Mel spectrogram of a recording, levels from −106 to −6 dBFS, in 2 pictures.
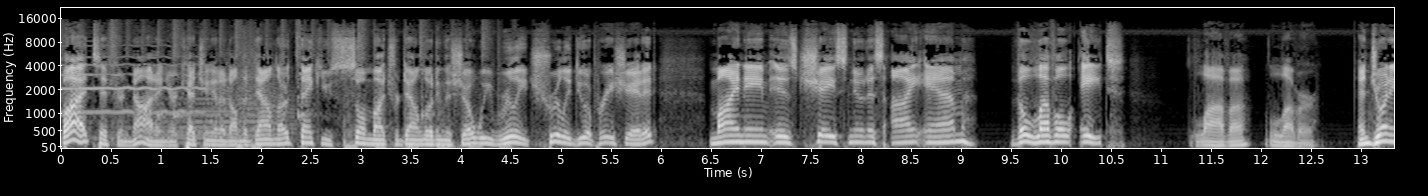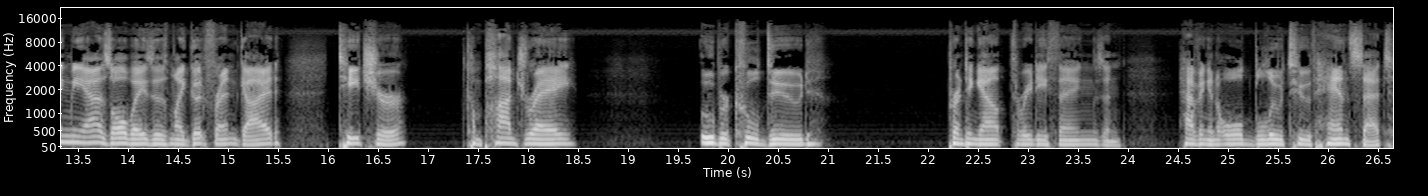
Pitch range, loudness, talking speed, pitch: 120-160 Hz, -26 LUFS, 140 wpm, 135 Hz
